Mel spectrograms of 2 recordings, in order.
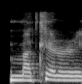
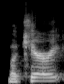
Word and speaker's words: Makerere: And the university in Uganda, how do we pronounce that? Makerere University. Makerere University.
